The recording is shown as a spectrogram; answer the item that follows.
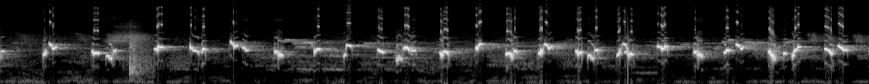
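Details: Vigorous yellow-vented bulbul song for stirring other birds to sing: fast chattering, liquid notes in a steady stream, interrupted once early by a brief noisy burst, over a thin background tone.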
